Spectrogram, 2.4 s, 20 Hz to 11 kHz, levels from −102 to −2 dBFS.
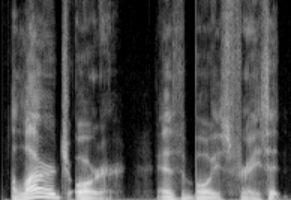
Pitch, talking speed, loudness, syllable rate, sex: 115 Hz, 195 wpm, -19 LUFS, 5.7 syllables/s, male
